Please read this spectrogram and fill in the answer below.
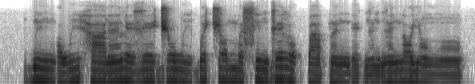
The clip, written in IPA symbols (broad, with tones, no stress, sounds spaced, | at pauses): ɓ ĩ˧ ŋ ɔ˨ w i˦ h aː˧ ɾ ɛ̃˨˦ l e˨ ɣ eː˧ d͡ʒ o˧ w i˨ ɓ ə˦ t͡ʃ ɔ˦ m ə˧ s ĩ˧ ɡ e˦ l o˨ k͡p a˨ p ɛ̃˧ ŋ eː˨ ɡ ɛ̃˧ ɡ ɛ̃˦ n ɔ˦ j ɔ̃˧ ŋ ɔ̃˧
